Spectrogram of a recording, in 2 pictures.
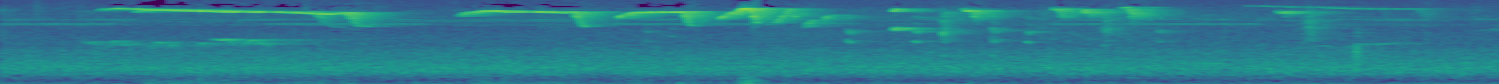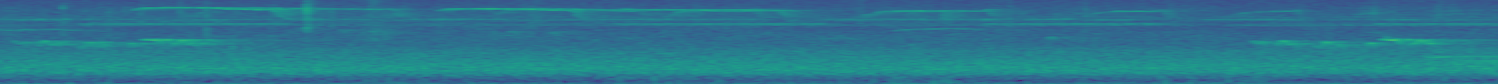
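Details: Close-up recording of buffy-headed marmoset calls: drawn-out, very high piercing whistles, some bending downward, in irregular bursts over the first seven seconds, then softer scattered whistles, with faint bird and insect sounds around them.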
